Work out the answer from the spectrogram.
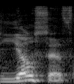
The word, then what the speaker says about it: Yosef: Was sent by Jehovah into a city of Galilee named Nazareth to a virgin espoused to a man whose name was Yosef of the house of David, is probably how it should be pronounced.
